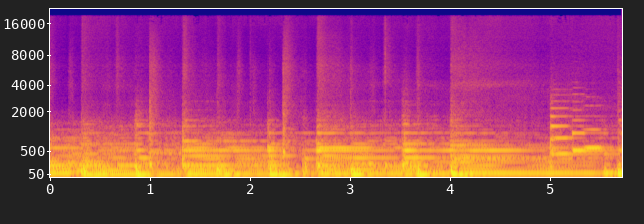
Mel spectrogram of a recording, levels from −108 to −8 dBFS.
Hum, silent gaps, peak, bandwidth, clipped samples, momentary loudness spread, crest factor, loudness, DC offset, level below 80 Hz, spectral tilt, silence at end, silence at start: none; none; -2 dBFS; 11.5 kHz; under 0.1%; 4 LU; 14 dB; -19 LUFS; under 0.1%; -20 dBFS; -9 dB/octave; 0 s; 0 s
